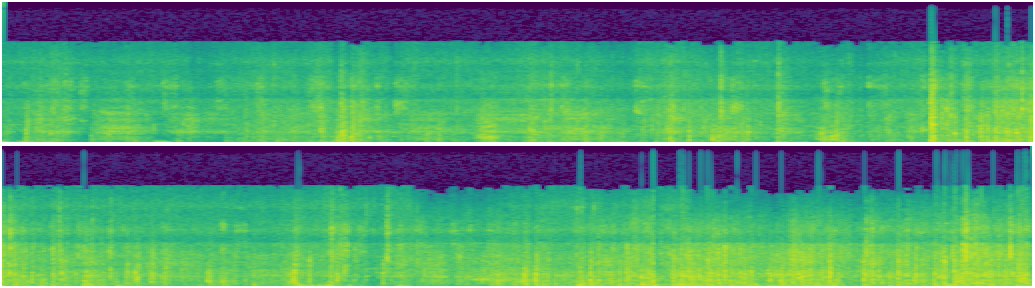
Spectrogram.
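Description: Mountain bike rolling fast down a rocky, rooty dirt trail: tyres crunching over rock and dirt, with the bike knocking and rattling on each bump. It gets louder and busier about halfway through.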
